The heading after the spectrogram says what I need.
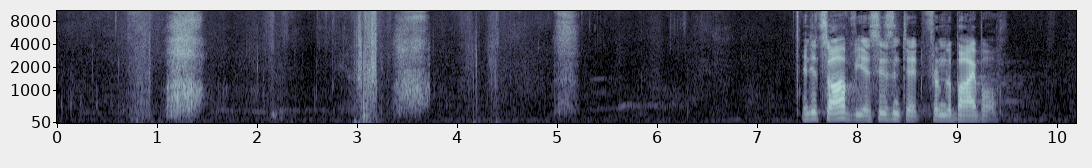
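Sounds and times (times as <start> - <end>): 
person blowing nose: 0.9 - 1.6, 3.3 - 3.8, 5.0 - 5.3
speech: 7.4 - 9.5.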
